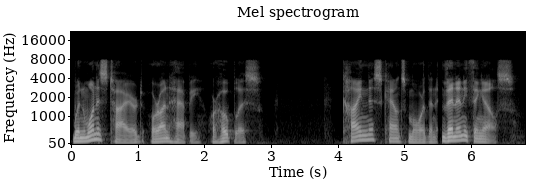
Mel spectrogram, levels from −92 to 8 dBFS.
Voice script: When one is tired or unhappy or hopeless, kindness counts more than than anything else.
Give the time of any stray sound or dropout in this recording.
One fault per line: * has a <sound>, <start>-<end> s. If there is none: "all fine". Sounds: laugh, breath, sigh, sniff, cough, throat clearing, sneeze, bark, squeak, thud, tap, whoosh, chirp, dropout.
all fine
